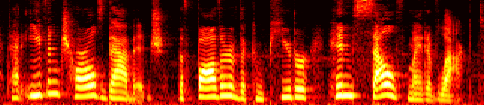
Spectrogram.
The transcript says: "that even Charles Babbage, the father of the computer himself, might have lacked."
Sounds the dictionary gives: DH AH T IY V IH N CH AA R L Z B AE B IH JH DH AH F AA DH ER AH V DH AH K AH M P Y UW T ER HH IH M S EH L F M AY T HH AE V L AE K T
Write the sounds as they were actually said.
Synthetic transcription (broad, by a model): DH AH T IY V IH N CH AA R L Z B AE B IH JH DH AH F AA DH ER AH V DH AH K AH M P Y UW T ER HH IH M S EH L F M AY T HH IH V L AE K T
